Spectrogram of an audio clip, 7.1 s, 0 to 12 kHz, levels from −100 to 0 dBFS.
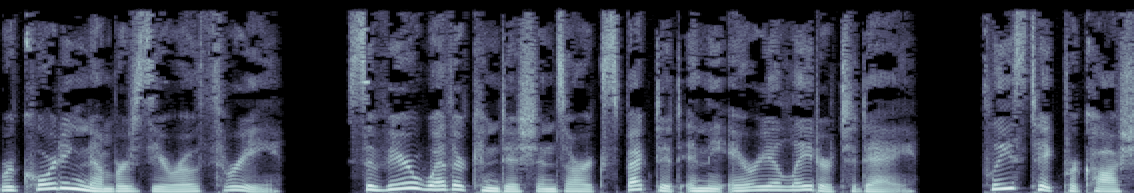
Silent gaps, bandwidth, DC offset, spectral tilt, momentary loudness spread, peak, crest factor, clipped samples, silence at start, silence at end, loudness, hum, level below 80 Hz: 1.86-2.08 s, 5.83-6.04 s; 12 kHz; under 0.1%; -6 dB/octave; 7 LU; -4 dBFS; 14 dB; under 0.1%; 0 s; 0 s; -17 LUFS; none; -48 dBFS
